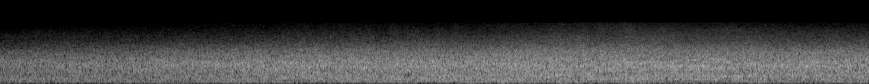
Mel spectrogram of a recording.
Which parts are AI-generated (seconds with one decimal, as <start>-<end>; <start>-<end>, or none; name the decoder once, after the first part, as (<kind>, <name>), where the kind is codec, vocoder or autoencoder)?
5.7-7.3 (codec, SNAC)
